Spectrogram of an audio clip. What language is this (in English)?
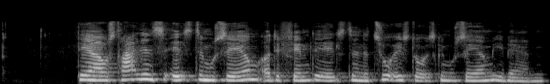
Danish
